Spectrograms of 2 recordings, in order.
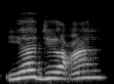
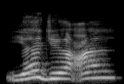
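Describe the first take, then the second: The two takes are said the same way.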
